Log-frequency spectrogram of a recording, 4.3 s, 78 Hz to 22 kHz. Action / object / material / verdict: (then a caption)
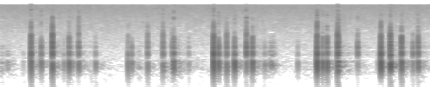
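tap / cardboard hardcover notebook tapped with fingernails / cardboard / none. Long nails tap the cover of a pink cardboard hardcover paper notebook held upright, making 21 short, dry knocks in loose clusters. Each tap is a soft, hollow click with a low-mid body and a bright edge, dying away almost instantly between quiet gaps.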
